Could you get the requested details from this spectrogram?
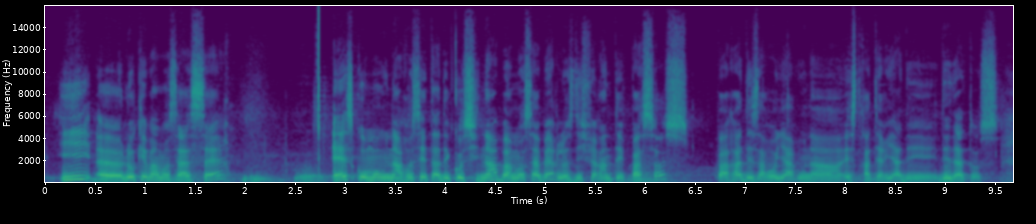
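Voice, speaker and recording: A high-pitched woman's voice in a French accent. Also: ordinary pitch variation, moderate pace. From France. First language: French (speaking Spanish). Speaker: digital marketing professional. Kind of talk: presentation. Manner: halting.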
